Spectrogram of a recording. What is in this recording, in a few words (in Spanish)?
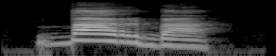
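"barba" Spanish, male; CUERPO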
